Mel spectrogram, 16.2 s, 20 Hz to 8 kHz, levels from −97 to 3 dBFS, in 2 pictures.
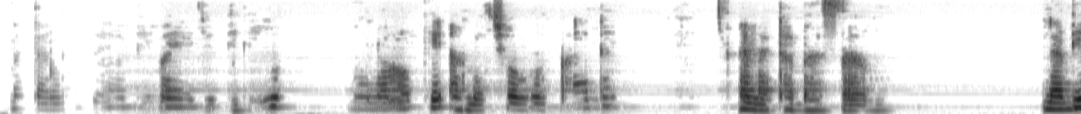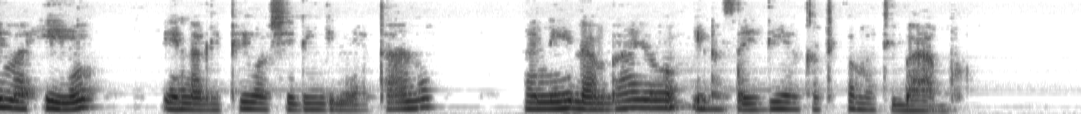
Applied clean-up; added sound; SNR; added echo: neural mask model DeepFilterNet 3.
